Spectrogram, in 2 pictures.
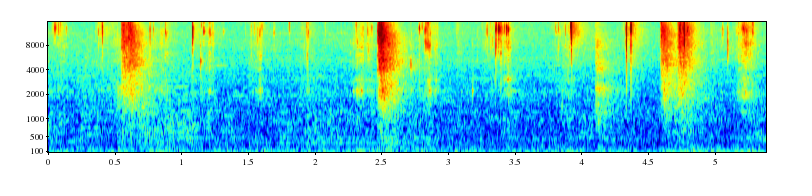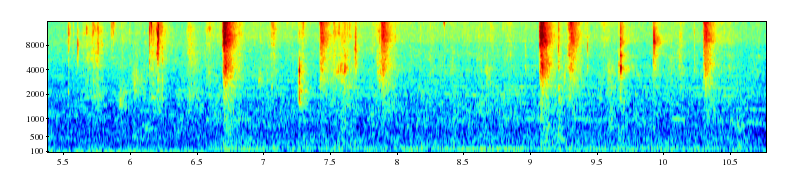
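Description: Plastic uncapping scratcher raking the wax cappings off a honeycomb frame: irregular short scratchy strokes over a low steady hum.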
